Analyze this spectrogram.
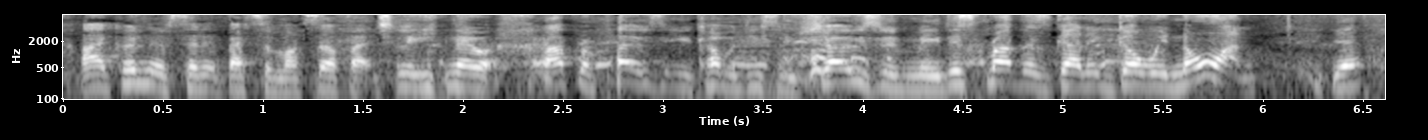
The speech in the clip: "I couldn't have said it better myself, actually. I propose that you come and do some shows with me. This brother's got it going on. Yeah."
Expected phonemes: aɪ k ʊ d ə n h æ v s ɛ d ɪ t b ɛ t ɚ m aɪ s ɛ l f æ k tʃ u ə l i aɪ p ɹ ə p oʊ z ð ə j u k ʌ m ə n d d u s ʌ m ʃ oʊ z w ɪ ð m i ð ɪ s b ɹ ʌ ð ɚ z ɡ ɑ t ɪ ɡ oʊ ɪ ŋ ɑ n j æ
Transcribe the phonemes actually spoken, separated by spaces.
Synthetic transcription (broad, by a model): aɪ k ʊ d n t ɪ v s ɛ d ɪ t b ɛ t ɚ m aɪ s ɛ l f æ k tʃ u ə n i aɪ p ɹ ə p oʊ z ð ə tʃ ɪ k ʌ m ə n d d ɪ s ʌ m ʃ oʊ z w ɪ ð m i ð ɪ s b ɹ ʌ ð ɚ z ɡ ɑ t ɪ ɡ oʊ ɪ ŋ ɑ n j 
